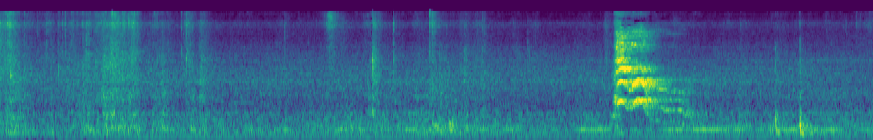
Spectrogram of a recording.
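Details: Alaskan Klee Kai puppies: after a quiet stretch, one short, high-pitched yelp rings out with bright stacked overtones and falls away quickly, followed by a few soft taps against a steady indoor hum.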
